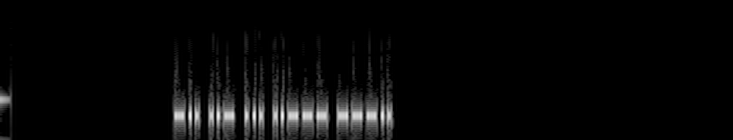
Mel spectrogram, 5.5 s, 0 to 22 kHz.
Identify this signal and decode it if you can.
Morse code, heard as a keyed tone, about 42 wpm, 700 Hz. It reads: DUS28
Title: Code Groups - 5 Letter:Numbers - 45wpm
